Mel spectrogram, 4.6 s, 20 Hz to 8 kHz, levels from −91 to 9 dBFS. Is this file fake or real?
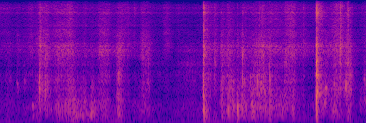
fake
